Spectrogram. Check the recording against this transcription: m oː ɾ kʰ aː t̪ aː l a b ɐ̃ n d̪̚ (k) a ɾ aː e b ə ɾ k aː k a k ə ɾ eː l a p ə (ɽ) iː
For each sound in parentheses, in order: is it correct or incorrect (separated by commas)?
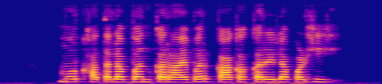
correct, correct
